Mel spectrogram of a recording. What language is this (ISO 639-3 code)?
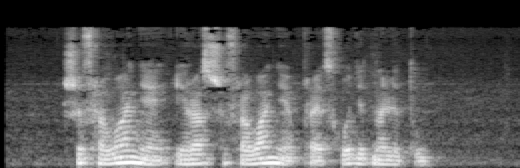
rus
